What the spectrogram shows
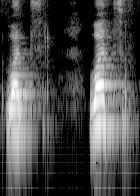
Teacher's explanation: ലാമ് കൽക്കലയുടെ ലെറ്റർ ഇല്ലാത്തത് കൊണ്ട് ഹാഫ് സുക്കൂന് കൊടുത്തിട്ട് ഉച്ചരിക്കുക. ത സുക്കൂനിലാവുമ്പോൾ കുറച്ച് എയർ പുറത്തോട്ട് പോണ സൗണ്ടിൽ വേണം ഉച്ചരിക്കാൻ.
